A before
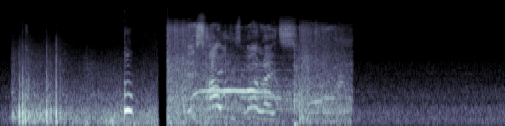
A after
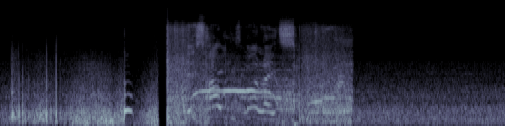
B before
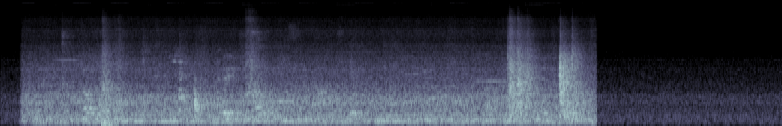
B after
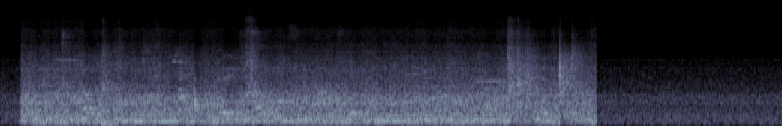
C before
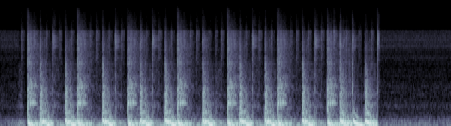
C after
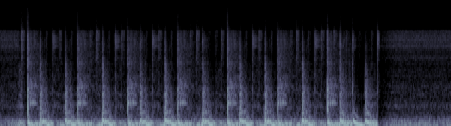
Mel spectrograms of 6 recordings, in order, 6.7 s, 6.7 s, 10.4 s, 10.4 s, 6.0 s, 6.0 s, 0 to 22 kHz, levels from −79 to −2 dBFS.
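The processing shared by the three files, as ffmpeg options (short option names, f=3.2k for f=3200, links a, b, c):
-af "acompressor=threshold=-29dB:ratio=20"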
